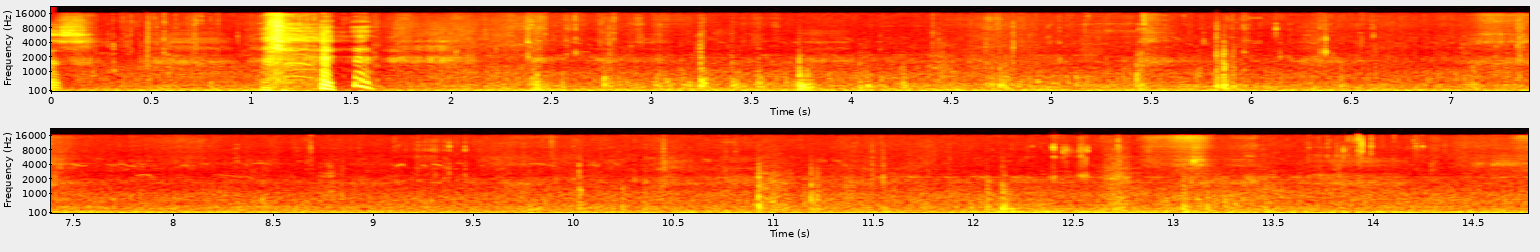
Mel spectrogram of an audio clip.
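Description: Steady low rumble of wind buffeting a chest-mounted camera microphone out on open water, with a few small handling clicks and a brief voice-like sound about a second in.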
